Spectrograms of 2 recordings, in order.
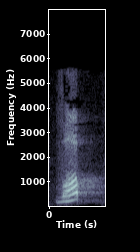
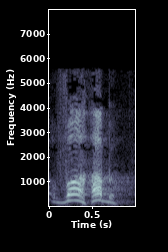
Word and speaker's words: وہب: لغت میں ہا ساکن بھی ہے اور ہا مفتوح بھی ہے، یعنی زبر والا بھی ہے. وہب وہب دونوں تلفظ اس کے درست ہیں.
